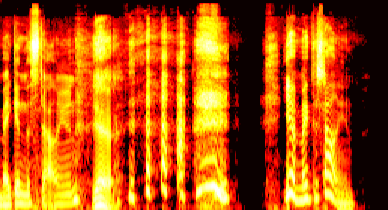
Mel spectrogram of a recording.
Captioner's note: laughing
